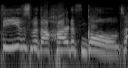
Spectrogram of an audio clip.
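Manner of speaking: ordinary talk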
